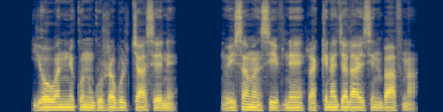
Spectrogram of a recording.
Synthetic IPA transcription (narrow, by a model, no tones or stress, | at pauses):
jo̞ːwɐnːɪkʊŋɡʊrːɐbʊlt͡ʃːaːse̞ːnɛ | nʊɪsɐmɐnsiːfneːɾɐkːɪnɐd͡ʒɐlaːɪsɪnbaːfnɐ̰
